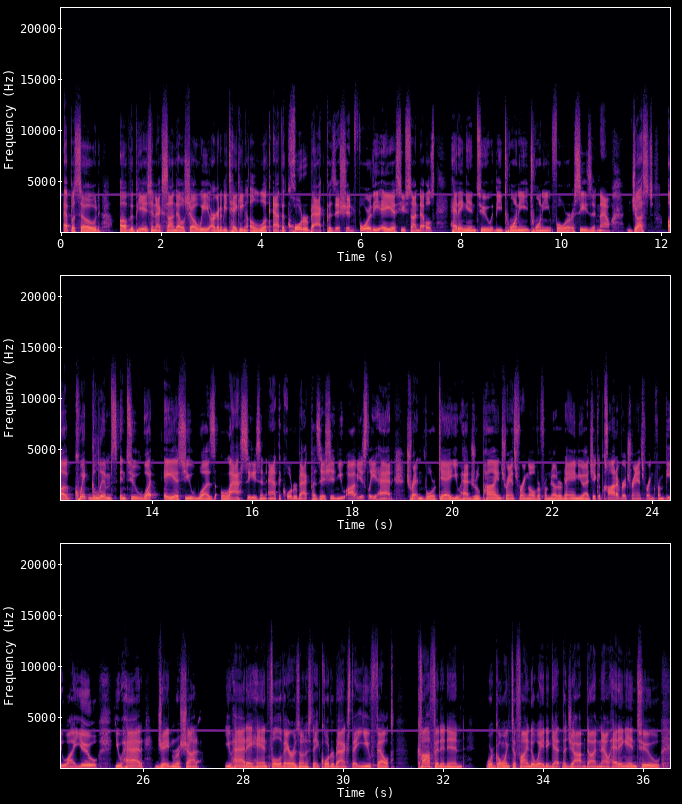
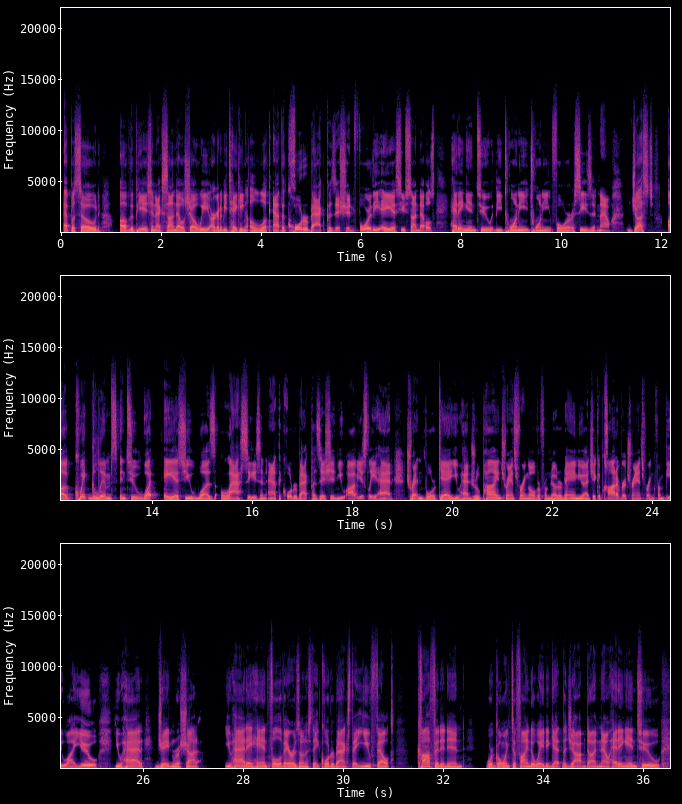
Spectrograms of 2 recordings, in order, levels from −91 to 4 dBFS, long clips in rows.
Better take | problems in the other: second | high-pitched whine; faint; throughout; 3.5 kHz, 30 dB below the speech

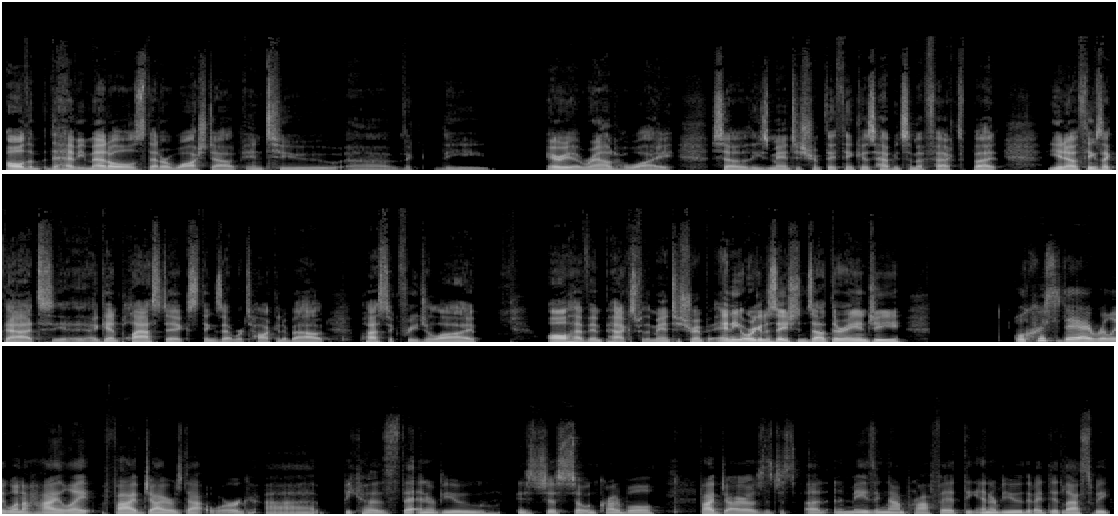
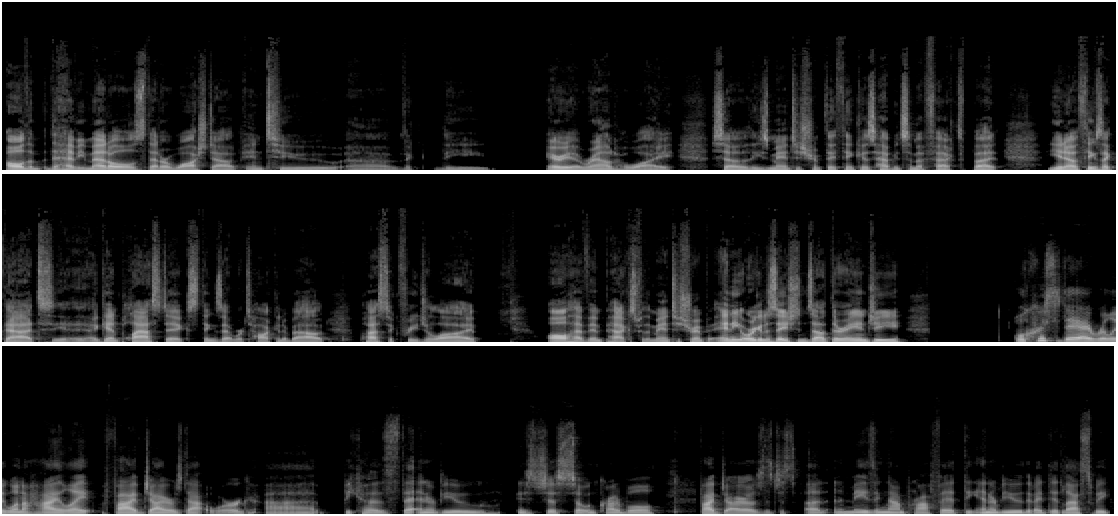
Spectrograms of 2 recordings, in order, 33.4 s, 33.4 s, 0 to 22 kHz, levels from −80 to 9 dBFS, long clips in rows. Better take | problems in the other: neither | none

